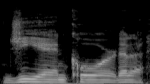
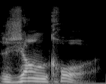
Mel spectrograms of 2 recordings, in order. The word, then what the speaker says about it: Jianchor: to see the name and they're going to mispronounce it gn n chord and only a certain people are gonna know it's pronounced jean cor so you're gonna you're gonna have the people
